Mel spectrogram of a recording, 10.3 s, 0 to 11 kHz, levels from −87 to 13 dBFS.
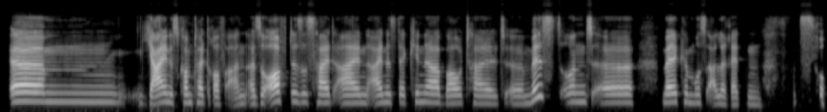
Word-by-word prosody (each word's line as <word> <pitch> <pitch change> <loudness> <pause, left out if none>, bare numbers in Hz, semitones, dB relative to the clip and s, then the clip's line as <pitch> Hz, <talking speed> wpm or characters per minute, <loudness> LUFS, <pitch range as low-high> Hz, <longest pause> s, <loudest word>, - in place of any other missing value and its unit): Ähm, 225 -2 +3
Jein, 200 +4 +6
es 205 - -4
kommt 205 0 -4
halt 205 -1 -4
drauf 175 -1 -5
an. 180 +4 -9
Also, 180 +2 -5
oft 240 0 +6
ist 230 -2 -7
es 215 -1 -5
halt 205 0 0
ein 200 +1 -1
eines 205 +2 -4
der 200 -1 -10
Kinder 215 -1 -3
baut 190 0 -5
halt, 185 -2 -7
äh, 180 0 -12
Mist 290 - -1
und, 220 0 -4
äh, 205 +1 -3 0.4
Malcolm 215 0 +1
muss 200 -1 -9
alle 180 -2 -8
retten. 160 -1 -9 0.5
So - - -7
205 Hz, 155 wpm, -22 LUFS, 195-220 Hz, 0.5 s, Jein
